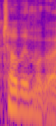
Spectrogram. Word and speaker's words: Tobey Maguire: say I have a opposing viewpoint on this because people could argue that Tobey Maguire's, is that how you pronounce his name? Yeah. Tobey Maguire.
